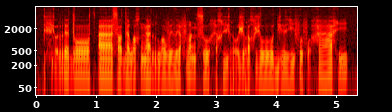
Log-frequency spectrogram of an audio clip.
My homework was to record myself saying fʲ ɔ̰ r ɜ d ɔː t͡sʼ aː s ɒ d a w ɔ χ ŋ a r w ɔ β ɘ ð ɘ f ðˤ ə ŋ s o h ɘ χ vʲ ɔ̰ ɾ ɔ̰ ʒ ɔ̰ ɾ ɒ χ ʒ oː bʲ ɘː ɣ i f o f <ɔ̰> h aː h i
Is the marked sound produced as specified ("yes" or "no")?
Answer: yes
